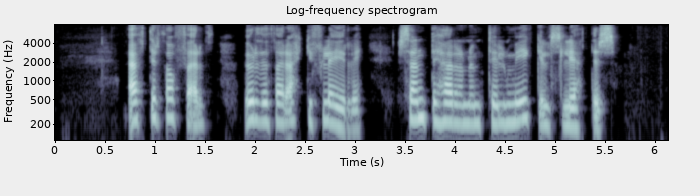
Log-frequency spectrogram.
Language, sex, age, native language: Icelandic, female, 30-39, Icelandic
